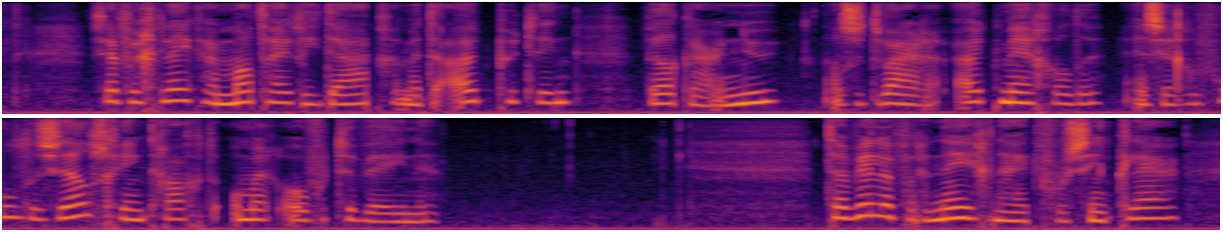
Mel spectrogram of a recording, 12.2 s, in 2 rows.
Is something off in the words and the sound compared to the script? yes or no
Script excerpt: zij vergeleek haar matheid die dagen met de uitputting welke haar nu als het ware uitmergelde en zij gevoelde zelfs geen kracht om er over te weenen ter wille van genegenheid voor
yes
